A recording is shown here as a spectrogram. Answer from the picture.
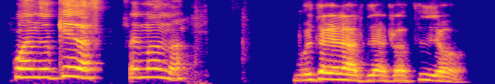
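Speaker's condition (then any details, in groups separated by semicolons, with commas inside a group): Cerebral palsy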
